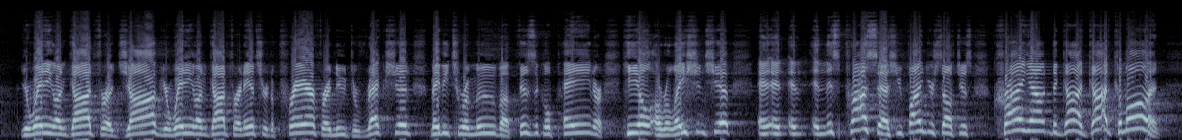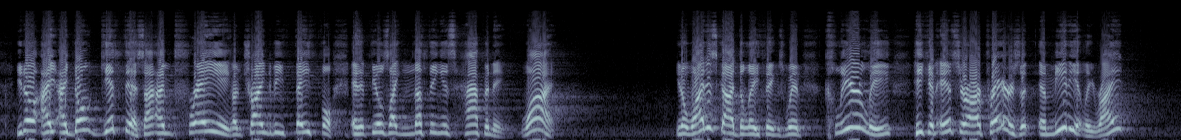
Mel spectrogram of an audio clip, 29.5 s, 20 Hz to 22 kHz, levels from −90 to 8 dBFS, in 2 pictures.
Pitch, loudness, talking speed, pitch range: 225 Hz, -21 LUFS, 175 wpm, 200-250 Hz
